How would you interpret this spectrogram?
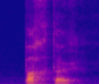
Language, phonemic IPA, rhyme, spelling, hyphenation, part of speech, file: Dutch, /ˈpɑx.tər/, -ɑxtər, pachter, pach‧ter, noun, Nl-pachter.ogg
- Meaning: leaseholder, especially a tenant farmer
